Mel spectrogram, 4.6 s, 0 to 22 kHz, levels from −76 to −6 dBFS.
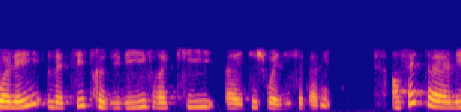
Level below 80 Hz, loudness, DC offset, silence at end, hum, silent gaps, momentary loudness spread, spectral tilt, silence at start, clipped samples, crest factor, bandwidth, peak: -74 dBFS; -24 LUFS; under 0.1%; 0 s; none; none; 9 LU; -9 dB/octave; 0 s; under 0.1%; 18 dB; 3.8 kHz; -6 dBFS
